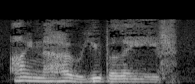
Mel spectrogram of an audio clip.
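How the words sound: It is said softly and coaxingly. A gentle attempt to win the listener over. "Maybe winning over, a bit of wooing"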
